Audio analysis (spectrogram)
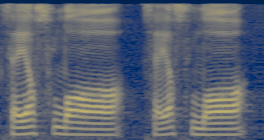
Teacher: في الواقع أيها الأكارم يوجد في هذه الكلمة، كلمة سيصلى، لام مغلظة لأنها مفتوحة وقبلها صاد، وهذه الصاد ساكنة، فلذلك لا بد من تغليظ هذه اللام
